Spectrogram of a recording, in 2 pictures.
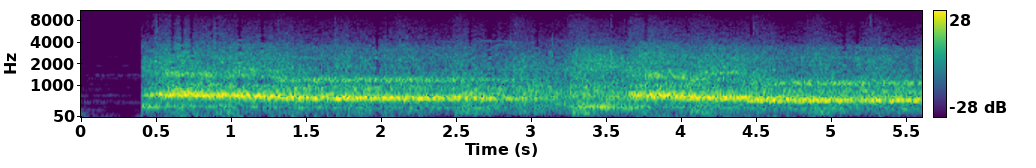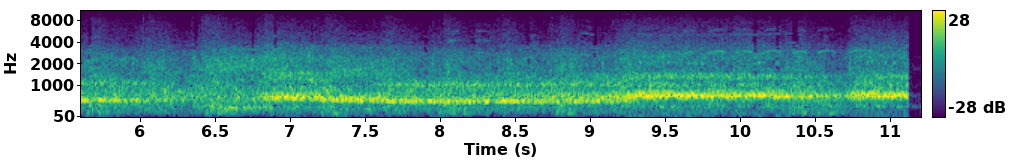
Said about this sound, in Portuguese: A torcida foi a loucura e um certo narrador também, chegando a cantar Tigre eu em plena comemoração do gol.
